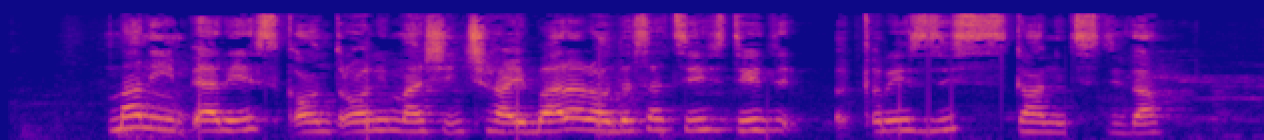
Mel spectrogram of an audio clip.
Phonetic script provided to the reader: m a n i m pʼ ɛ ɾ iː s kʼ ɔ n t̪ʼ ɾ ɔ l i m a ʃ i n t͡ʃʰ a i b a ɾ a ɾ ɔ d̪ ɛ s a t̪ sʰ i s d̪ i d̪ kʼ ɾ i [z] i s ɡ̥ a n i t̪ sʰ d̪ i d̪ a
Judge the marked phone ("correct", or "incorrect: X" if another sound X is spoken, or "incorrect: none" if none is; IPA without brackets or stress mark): correct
